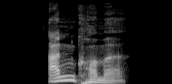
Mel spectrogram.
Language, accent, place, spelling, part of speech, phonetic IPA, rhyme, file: German, Germany, Berlin, ankomme, verb, [ˈanˌkɔmə], -ankɔmə, De-ankomme.ogg
- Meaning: inflection of ankommen: 1. first-person singular dependent present 2. first/third-person singular dependent subjunctive I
